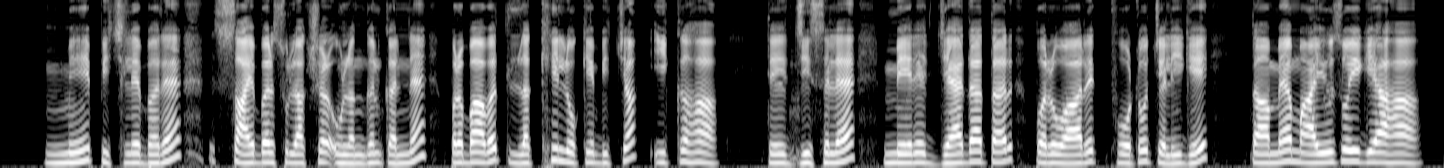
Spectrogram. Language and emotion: Dogri, sad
